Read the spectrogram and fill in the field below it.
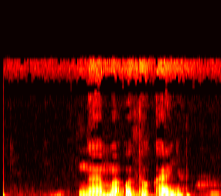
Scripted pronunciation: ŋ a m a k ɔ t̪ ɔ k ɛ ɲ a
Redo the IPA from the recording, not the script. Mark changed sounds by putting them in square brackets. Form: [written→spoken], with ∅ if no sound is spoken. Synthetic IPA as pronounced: ŋ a m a [k→ʔ] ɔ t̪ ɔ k [ɛ→a] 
